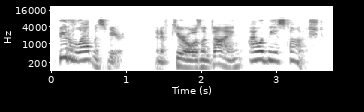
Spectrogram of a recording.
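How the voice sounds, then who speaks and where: A man's voice: on the high side, very animated, fairly quick, fairly bright tone. Young man narrating a fantasy audiobook. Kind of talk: scripted first-person fantasy narration.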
